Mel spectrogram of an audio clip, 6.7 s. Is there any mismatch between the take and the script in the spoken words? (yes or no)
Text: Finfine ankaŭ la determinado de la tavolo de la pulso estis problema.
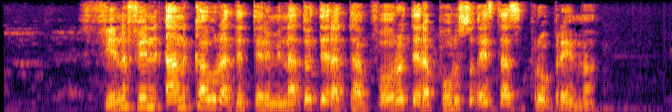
yes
